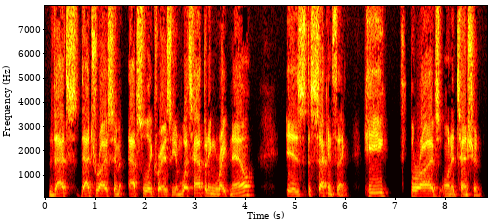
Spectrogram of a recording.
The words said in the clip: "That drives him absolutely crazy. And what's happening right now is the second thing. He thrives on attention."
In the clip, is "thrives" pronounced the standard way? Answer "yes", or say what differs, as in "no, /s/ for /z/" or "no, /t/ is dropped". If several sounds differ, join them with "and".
yes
